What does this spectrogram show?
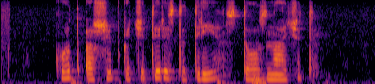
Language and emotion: Russian, neutral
